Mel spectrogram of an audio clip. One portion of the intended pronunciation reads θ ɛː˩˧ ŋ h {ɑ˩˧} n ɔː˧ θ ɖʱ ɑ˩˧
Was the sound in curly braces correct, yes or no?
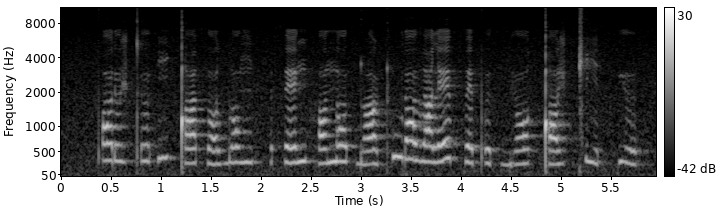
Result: no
